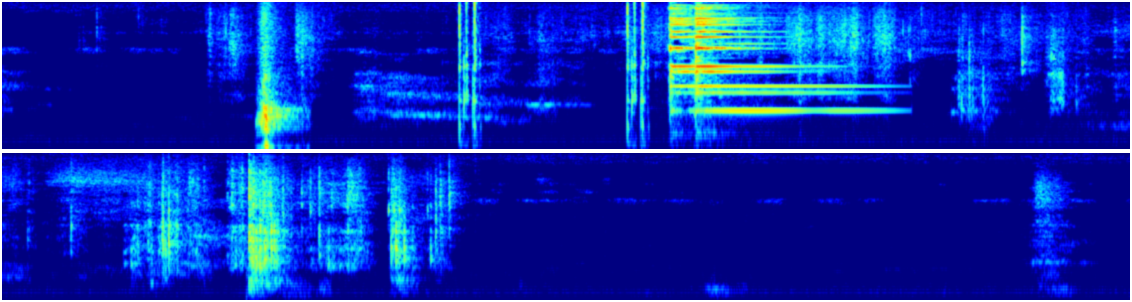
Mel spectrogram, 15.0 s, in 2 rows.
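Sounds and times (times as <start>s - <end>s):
ringing chime: 4.4s - 6.1s
plastic packaging crinkling: 5.4s - 10.6s.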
